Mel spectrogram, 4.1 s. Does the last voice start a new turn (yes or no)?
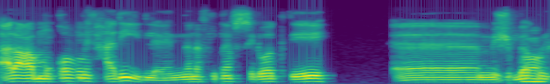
no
